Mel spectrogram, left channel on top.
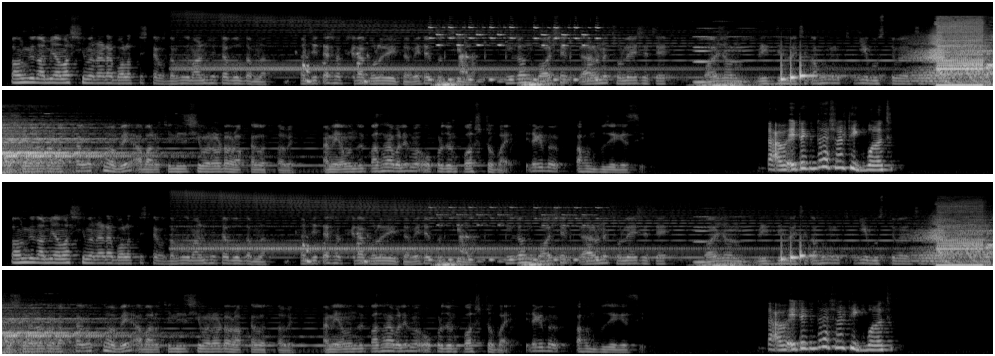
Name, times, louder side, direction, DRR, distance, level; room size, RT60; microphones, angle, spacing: voice 1, 0.1-2.6 3.0-4.7 5.0-6.6 7.0-9.5 9.8-12.8 13.1-16.3, left 1 dB, 10° left, 3 dB, 0.7 m, -35 dB
sound 1, 1.7-14.7, right 1 dB, 15° right, 1.0 m, -42 dB
sound 2, 4.3-6.0 6.9-8.4 9.1-11.2, left 5 dB, 65° left, 0.7 m, -24 dB
voice 2, 17.6-18.8, left 2 dB, 35° left, 9 dB, 0.9 m, -26 dB
17.5 x 7.3 x 3.4 m, 0.28 s
head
